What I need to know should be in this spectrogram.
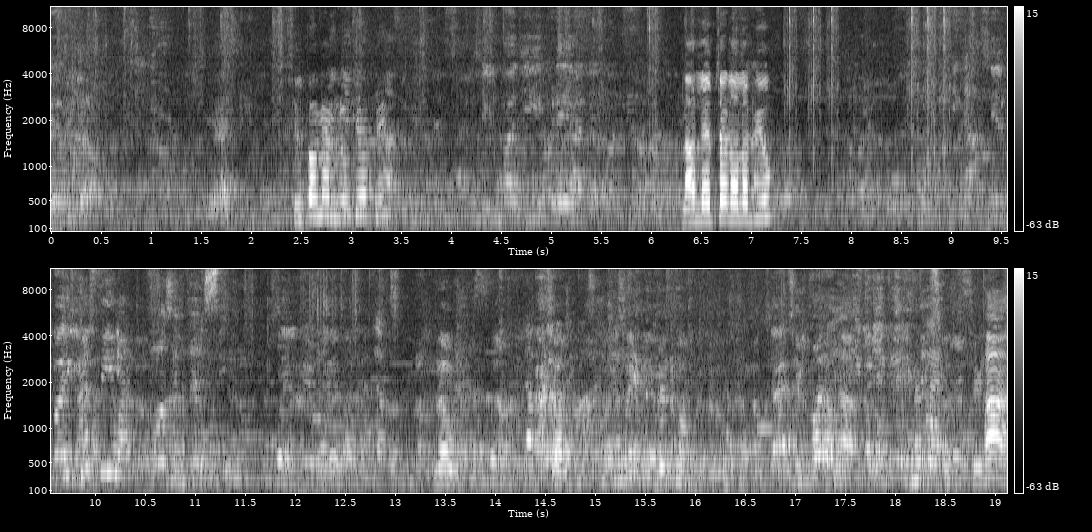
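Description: A crowd of men and women chatter and call out close by.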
